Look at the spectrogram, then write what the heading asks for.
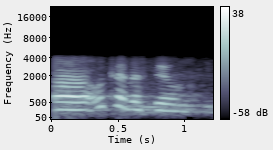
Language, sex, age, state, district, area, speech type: Dogri, female, 18-30, Jammu and Kashmir, Kathua, rural, conversation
